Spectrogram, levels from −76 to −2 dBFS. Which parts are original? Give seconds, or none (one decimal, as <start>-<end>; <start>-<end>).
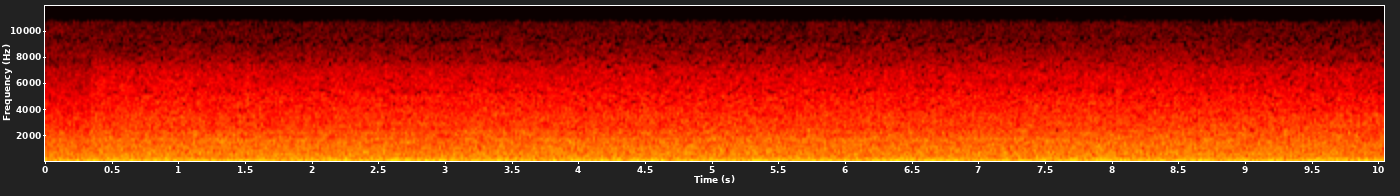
0.0-1.7; 3.9-7.1; 8.6-10.0

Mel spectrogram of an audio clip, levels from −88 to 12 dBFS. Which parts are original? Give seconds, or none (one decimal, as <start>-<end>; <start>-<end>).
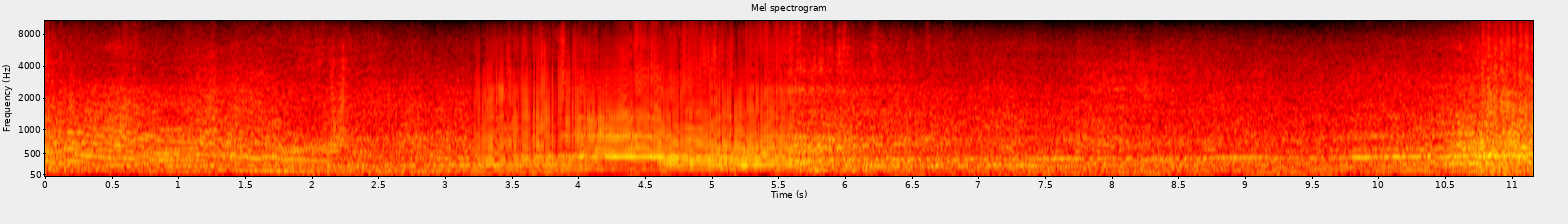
0.0-3.2; 5.6-11.2

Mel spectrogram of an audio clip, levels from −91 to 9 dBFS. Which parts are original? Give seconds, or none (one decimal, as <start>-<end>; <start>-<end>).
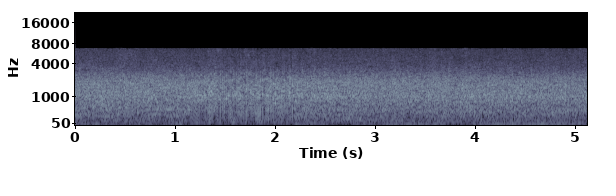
0.0-1.2; 2.2-5.1

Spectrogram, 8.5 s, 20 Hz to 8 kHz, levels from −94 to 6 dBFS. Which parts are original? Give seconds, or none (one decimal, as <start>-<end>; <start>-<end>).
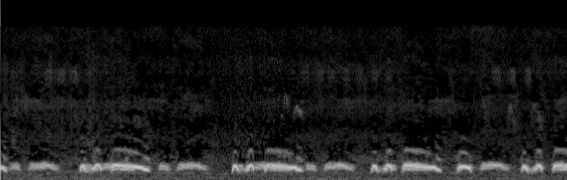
3.2-4.3

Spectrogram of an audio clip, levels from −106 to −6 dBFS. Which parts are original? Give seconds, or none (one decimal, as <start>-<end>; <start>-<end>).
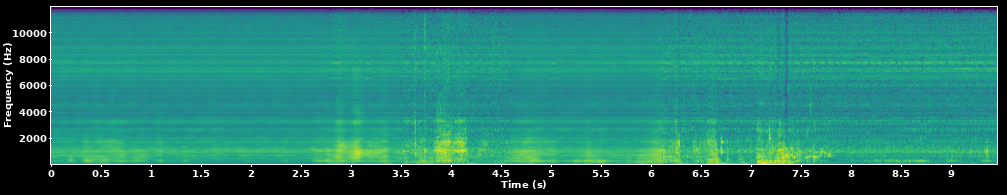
3.5-4.6; 6.1-9.5

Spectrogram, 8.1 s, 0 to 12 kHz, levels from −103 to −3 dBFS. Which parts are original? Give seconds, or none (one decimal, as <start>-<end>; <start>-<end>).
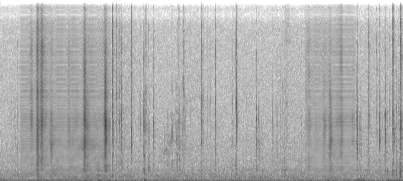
0.0-0.4; 2.2-6.1; 7.1-8.1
